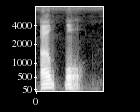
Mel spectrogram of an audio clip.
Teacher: Kembali ke suara yang tebal, yaitu o ya, suara yang mengarah ke o tebal, yaitu dengan menaikkan pangkal lidah kita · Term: huruf yang tebal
